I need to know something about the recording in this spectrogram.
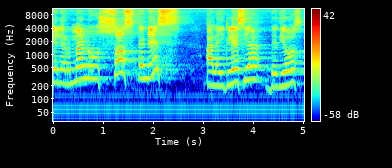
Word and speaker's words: Sóstenes: Algunos leen así, y sostenes. Y digo, no, Sóstenes. Tiene acento en la O.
